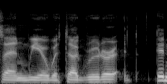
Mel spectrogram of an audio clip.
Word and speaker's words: Reuter: Reuter. Like Reuter. Reuter. Yep. Okay. I think I said Reuter. You Doug, know, that's Go- the correct pronunciation, but all the family pronounces it Reuter. But Reuter. if you lived on the coast, it would be Reuter.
